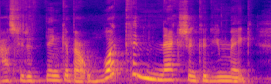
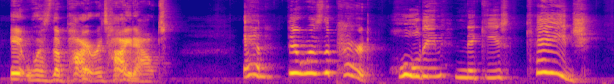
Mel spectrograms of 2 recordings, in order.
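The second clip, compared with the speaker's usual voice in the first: put-on expressive read-aloud for children; story narration; 6 semitones higher, 6 dB louder than usual. Teacher reading a story to her class, expressive read-aloud. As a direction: tell it like a bedtime adventure.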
